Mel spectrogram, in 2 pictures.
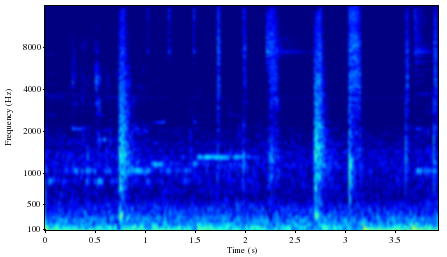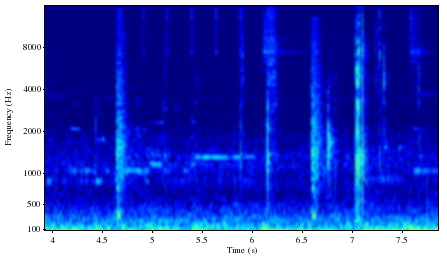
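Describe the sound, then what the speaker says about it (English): Several short, sharp sprays from an Urban Decay De-Slick makeup setting spray pump bottle, spaced unevenly apart, close up and crisp against a quiet background. "I'm going to go in with the Urban Decay D-Slick Makeup Setting Spray"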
